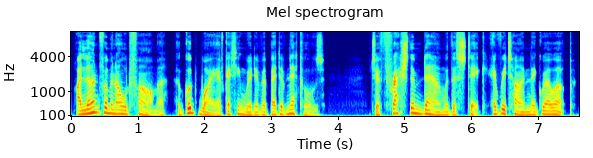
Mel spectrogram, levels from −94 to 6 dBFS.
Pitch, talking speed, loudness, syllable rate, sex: 130 Hz, 220 wpm, -21 LUFS, 5.1 syllables/s, male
